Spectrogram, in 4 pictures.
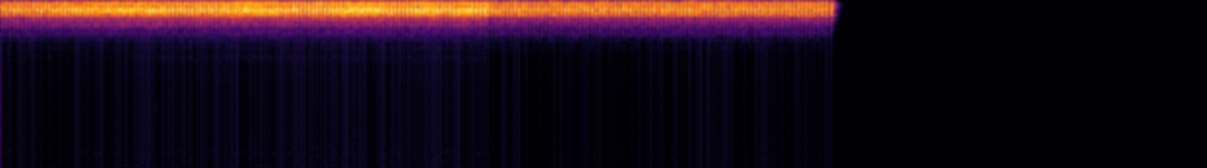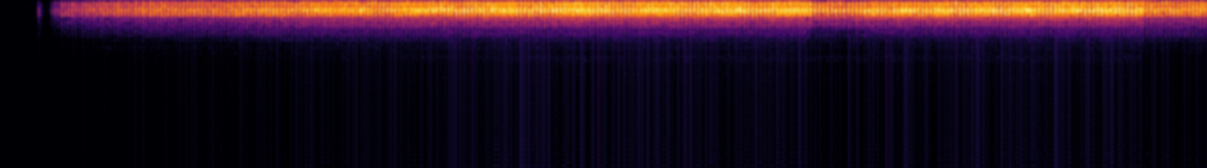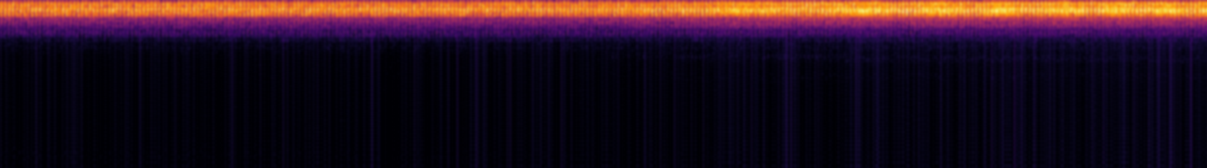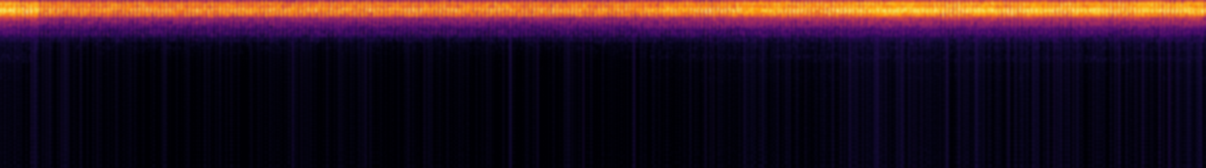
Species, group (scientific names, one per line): Tettigonia cantans
Orthoptera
